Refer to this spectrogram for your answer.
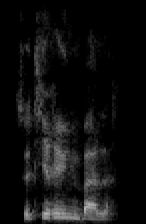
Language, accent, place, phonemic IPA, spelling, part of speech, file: French, France, Lyon, /s(ə) ti.ʁe y.n(ə) bal/, se tirer une balle, verb, LL-Q150 (fra)-se tirer une balle.wav
- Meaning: to shoot oneself, to blow one's brains out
